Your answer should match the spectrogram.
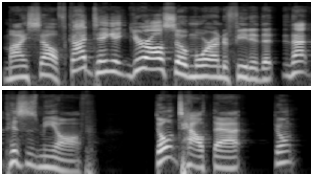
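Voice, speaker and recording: A man's voice: high-pitched, lively intonation, a little slow, sharp tone, no echo, clean studio sound, full character voice. A man playing a bitter, boastful wrestler persona on a comedy podcast, crude, swearing and easily irritated. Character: brash, bitter, foul-mouthed male wrestler persona. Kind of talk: improvised comedy podcast chat.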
